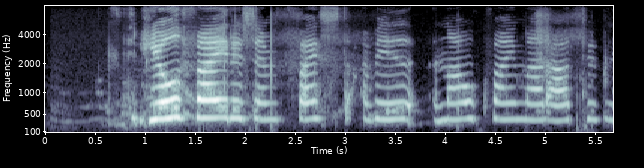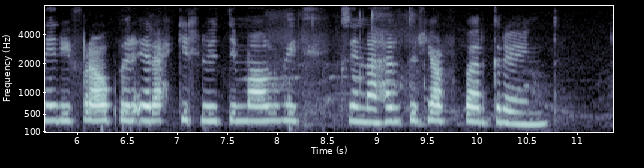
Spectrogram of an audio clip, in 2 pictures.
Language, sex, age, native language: Icelandic, female, 21, Icelandic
